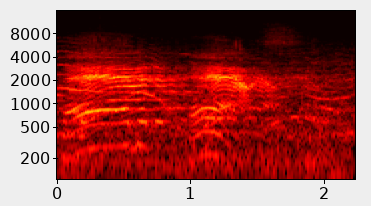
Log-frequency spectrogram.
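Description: A person's voice calling out twice, each call drawn out with a wavering pitch.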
